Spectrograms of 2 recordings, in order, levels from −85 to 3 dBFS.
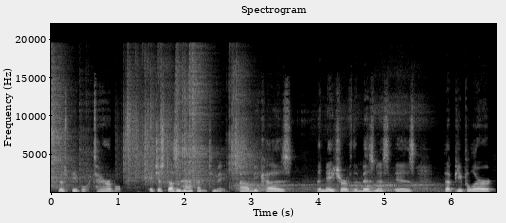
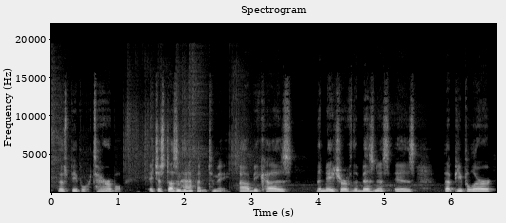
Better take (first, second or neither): second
